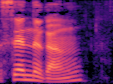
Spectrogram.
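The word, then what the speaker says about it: Seine: 1번 센느강, 2번 테임즈강, 3번 소양강, 4번 만수무강. – 네. 느강은 어떻게 발음해요? – 센느. 아, 그냥 센느라고 네, 해요.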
